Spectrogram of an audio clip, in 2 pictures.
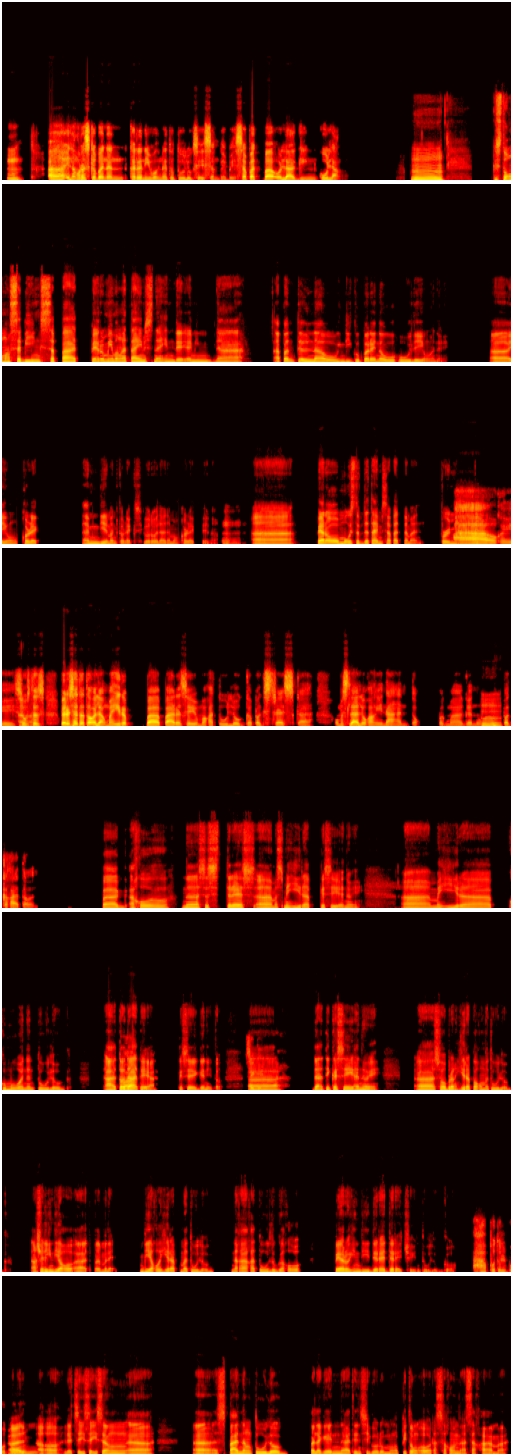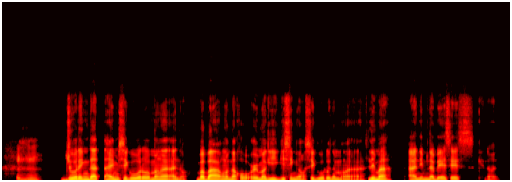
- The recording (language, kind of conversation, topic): Filipino, podcast, Ano ang papel ng pagtulog sa pamamahala ng stress mo?
- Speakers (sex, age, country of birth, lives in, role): male, 25-29, Philippines, Philippines, host; male, 35-39, Philippines, Philippines, guest
- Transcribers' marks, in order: tongue click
